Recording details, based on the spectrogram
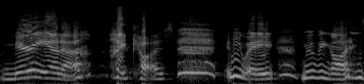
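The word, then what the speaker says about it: Marianna: um here's two pictures from marinara Florida marinara Mar not marinara Marana I gosh anyway moving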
